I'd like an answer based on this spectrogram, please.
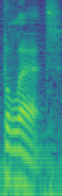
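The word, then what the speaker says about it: bulette: Hey, one of the bulets got a nat 20. Please stop saying it like that. What? It's pronounced Ballet.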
